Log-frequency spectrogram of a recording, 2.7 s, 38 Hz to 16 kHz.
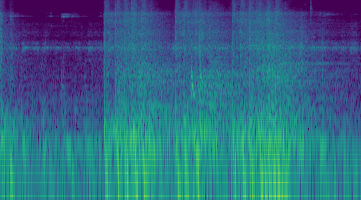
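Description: Rapid automatic gunfire in The Division 2 as a player shoots an enemy, loud sustained bursts of close shots that intensify after a brief opening.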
